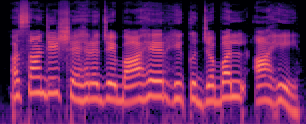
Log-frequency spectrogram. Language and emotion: Sindhi, neutral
